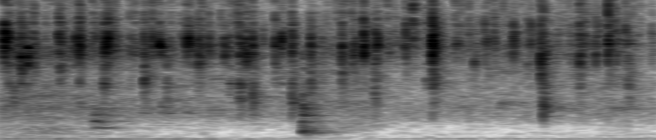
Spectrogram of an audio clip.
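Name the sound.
water flowing in a pond filter chamber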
